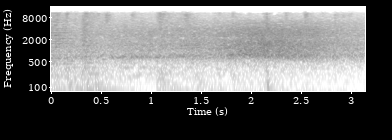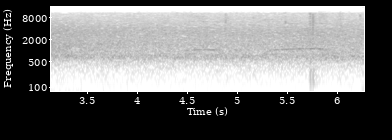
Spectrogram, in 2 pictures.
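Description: A large college football stadium crowd roars in a broad, steady wash of noise that swells briefly, then settles into a continuous distant murmur.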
